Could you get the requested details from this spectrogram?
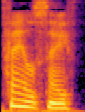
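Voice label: "fail-safe", British English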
